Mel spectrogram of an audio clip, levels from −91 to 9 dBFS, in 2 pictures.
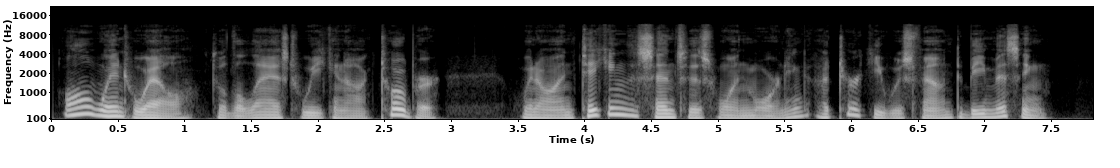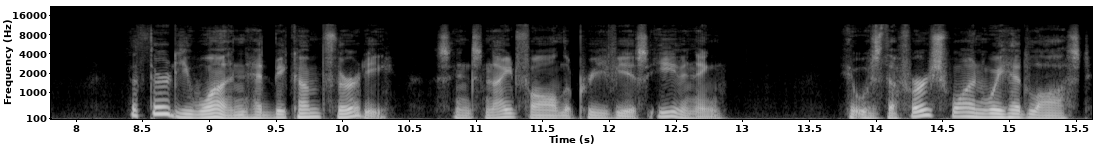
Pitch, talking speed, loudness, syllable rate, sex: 120 Hz, 160 wpm, -19 LUFS, 4.8 syllables/s, male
